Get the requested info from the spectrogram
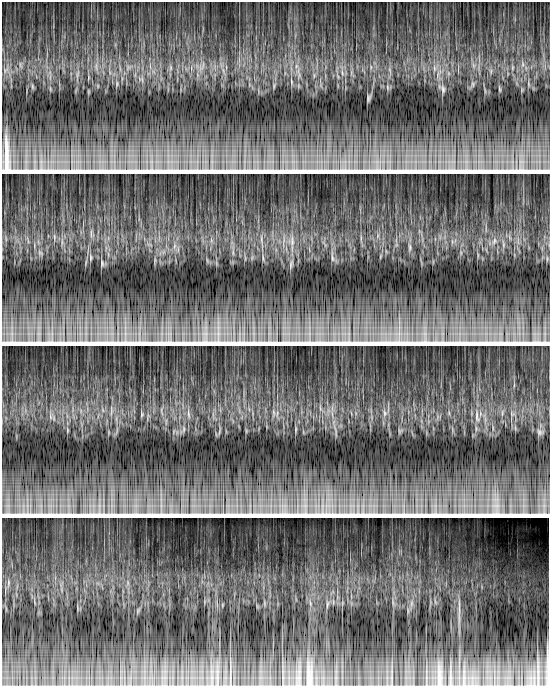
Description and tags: A small burn trickling through a wooded area.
